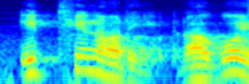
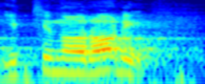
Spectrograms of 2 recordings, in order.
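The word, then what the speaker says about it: itinerary: 이번엔 여행 일정표인데 실제로 놀러 가는 여행만 나타내는 게 아니라 출장도 이티너리라고 얘기를 하지. 발음은 이티너리 또는 이티너러리 또는 아이티너리 이렇게 둘 다 발음이 가능한데 주로 아이티너리라고 하면 누가 보내는 거야?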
